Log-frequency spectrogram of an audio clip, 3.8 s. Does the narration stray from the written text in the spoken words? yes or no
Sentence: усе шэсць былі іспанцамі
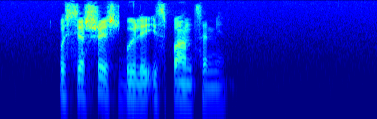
no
